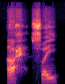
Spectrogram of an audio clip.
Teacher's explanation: حمزہ حا زبر اح، صاد یا زبر سوئی. یہاں صاد ہے، یہ حروف مستعاریہ میں سے ہے، اس کو پوری یعنی موٹا پڑھیں گے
